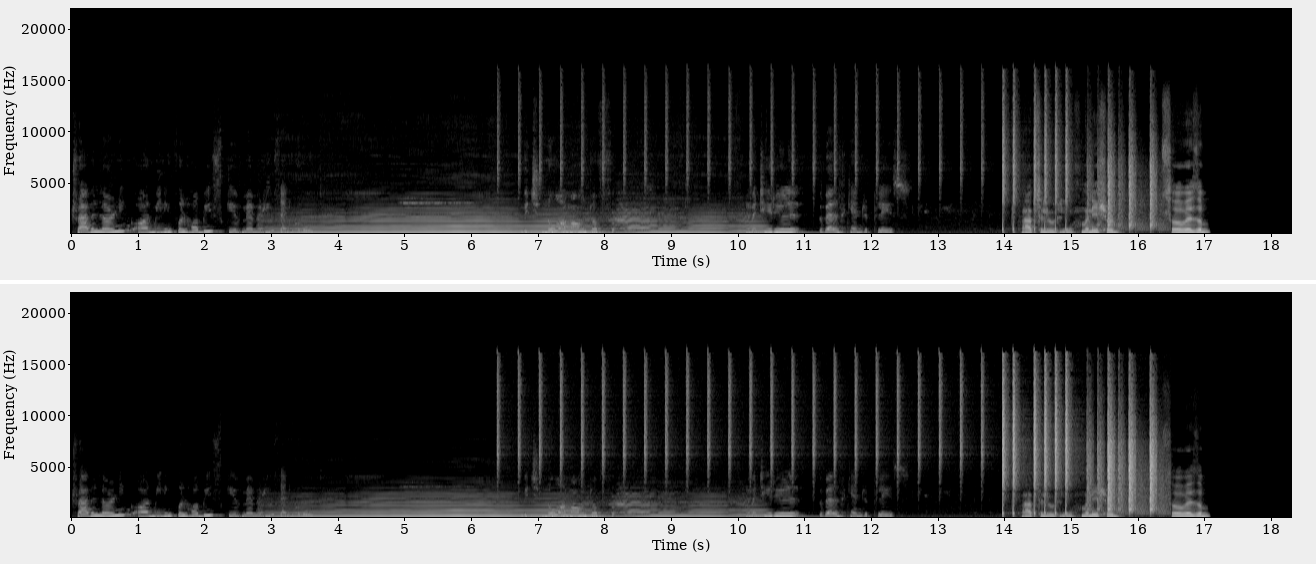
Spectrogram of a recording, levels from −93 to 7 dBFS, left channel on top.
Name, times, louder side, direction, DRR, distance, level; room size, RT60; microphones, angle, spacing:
voice 1, 0.0-3.7 6.7-8.2 10.1-12.6, left 1 dB, 50° left, 3.5 m, -41 dB
Bowed string instrument, 2.8-11.3, left 1 dB, 30° left, 1.4 m, -42 dB
sound 1, 6.4-6.5 6.7-6.8 7.0-7.1 7.3-7.4 7.6-7.7 8.0-8.1 8.3-8.4 8.6-8.7 8.9-9.0 9.2-9.3 9.5-9.6 9.9-10.0 10.2-10.3 10.5-10.6 10.8-10.9 11.1-11.2 11.4-11.5 11.7-11.8 12.1-12.2 12.4-12.5 12.7-12.8 13.0-13.1 13.3-13.4 13.6-13.7 14.0-16.5, right 9 dB, 40° right, 1.4 m, -33 dB
voice 2, 14.3-15.8 16.4-17.1, left 2 dB, 80° left, 1.5 m, -34 dB
head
